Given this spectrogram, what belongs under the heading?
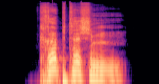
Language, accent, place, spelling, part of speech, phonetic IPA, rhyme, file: German, Germany, Berlin, kryptischem, adjective, [ˈkʁʏptɪʃm̩], -ʏptɪʃm̩, De-kryptischem.ogg
- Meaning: strong dative masculine/neuter singular of kryptisch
